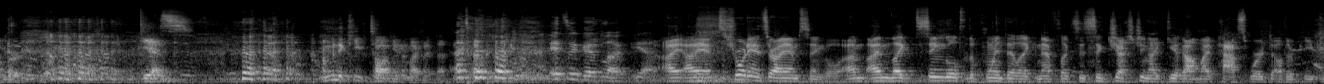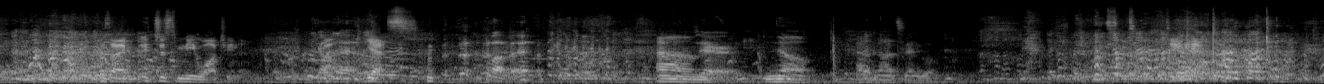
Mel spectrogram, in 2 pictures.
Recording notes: is a recording of We Met At UJA, our live panel event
